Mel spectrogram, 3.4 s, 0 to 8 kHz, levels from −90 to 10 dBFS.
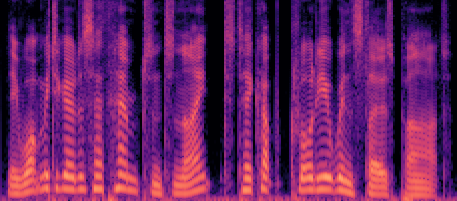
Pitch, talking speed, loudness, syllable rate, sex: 150 Hz, 265 wpm, -18 LUFS, 5.8 syllables/s, male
